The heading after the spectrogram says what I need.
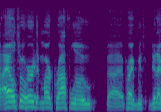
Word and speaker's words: Ruffalo: I also heard that Mark Ruffalo uh probably did I pronounce his name? Ruffalo. Ruffalo. Rufo.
